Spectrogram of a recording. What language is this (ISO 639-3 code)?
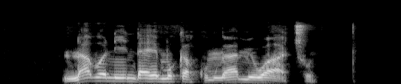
kin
